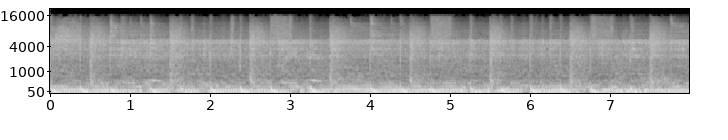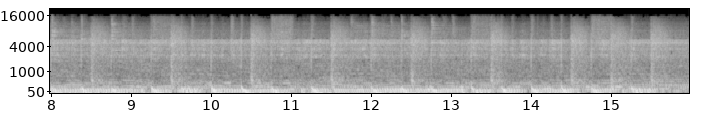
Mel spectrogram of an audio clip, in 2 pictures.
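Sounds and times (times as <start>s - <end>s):
music loop: 0.0s - 15.9s.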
